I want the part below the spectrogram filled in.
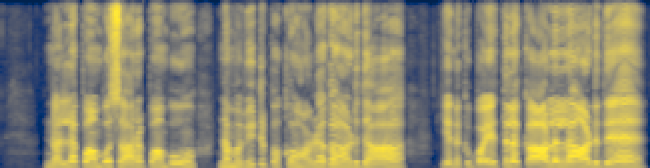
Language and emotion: Tamil, fearful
